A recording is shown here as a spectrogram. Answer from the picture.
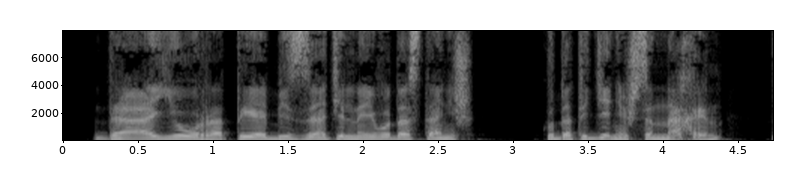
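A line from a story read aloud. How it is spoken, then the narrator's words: Growling. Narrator (Russian): зарычал Борщев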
